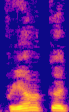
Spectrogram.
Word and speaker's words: Priyanka: which stars I don't want to get her name wrong a prianka Priyanka Chopra Jonas that's it and uh Richard Madden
